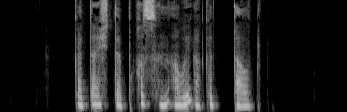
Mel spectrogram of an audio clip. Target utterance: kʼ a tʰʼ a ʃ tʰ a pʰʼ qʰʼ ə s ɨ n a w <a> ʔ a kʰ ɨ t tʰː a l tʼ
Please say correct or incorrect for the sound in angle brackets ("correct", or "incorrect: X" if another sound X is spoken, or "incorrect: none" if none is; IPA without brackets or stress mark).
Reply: incorrect: i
